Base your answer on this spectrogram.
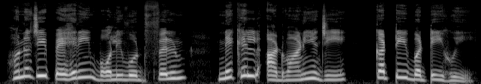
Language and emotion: Sindhi, neutral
